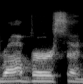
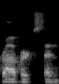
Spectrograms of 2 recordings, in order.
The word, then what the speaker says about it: Roberson: And Roberson, not Robertson.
